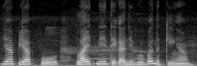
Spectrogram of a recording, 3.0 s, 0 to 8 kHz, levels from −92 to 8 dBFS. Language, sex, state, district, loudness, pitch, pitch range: Garo, female, Meghalaya, West Garo Hills, -15 LUFS, 235 Hz, 195-275 Hz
